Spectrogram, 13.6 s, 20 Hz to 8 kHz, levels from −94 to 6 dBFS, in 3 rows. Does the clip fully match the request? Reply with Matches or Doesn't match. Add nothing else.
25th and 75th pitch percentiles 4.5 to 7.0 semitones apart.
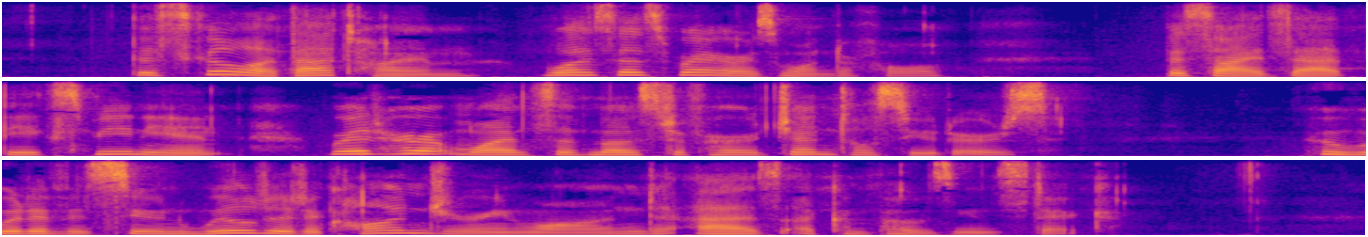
Doesn't match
